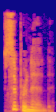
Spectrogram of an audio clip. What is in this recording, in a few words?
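"cyprinid", British English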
